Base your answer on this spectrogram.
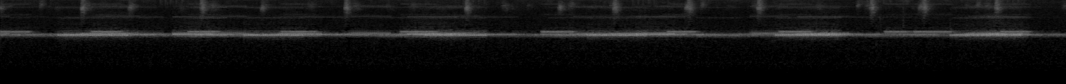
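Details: Crickets in the grass at night, warm summer, Bulgaria: an unbroken high trill pulsing in bursts of one to two seconds, layered with rapid clicking chirps; captured on a surround microphone.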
